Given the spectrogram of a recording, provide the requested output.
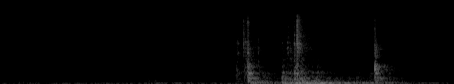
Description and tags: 009 House DoorHandle
door handle sound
